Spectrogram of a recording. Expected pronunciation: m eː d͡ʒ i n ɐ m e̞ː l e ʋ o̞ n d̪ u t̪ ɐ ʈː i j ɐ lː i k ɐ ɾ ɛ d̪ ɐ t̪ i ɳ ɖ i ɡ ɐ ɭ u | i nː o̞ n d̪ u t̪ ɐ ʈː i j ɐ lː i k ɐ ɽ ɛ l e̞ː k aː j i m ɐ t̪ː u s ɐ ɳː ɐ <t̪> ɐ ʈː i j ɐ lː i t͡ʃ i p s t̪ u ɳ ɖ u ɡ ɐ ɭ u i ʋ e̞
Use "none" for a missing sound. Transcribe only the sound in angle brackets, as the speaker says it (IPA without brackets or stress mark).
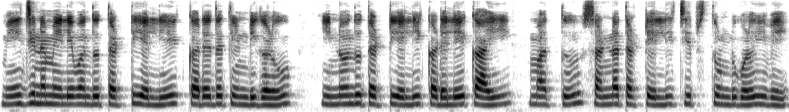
t̪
